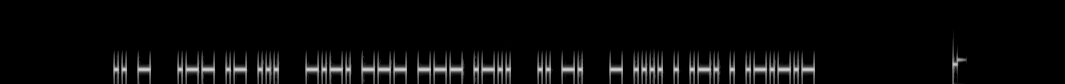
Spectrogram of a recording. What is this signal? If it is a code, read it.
Morse code, heard as a keyed tone, about 28 wpm, 700 Hz. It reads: IT WAS COOL IN THERE.
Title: Sentences from Top 1200 Words 30wpm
